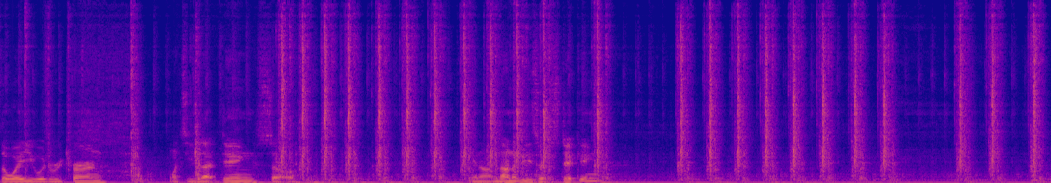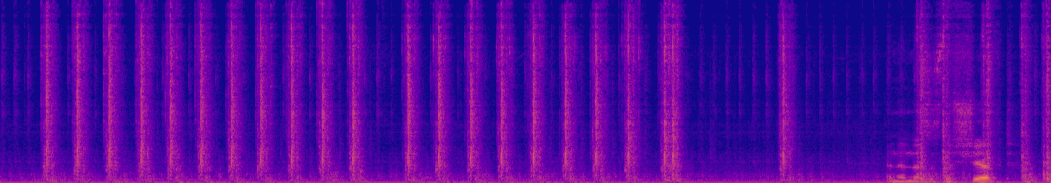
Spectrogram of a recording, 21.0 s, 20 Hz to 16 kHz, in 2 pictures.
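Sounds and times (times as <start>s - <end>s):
typewriter motor hum: 0.0s - 21.0s
typewriter key strikes: 1.9s - 6.2s, 6.8s - 9.0s, 9.6s - 17.4s, 19.6s - 21.0s.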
